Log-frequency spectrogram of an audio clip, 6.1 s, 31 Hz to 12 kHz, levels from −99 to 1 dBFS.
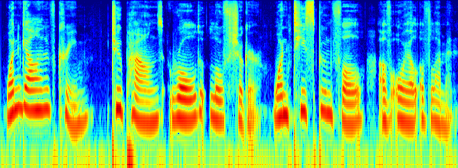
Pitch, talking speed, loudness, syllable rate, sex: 190 Hz, 155 wpm, -17 LUFS, 4.4 syllables/s, female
